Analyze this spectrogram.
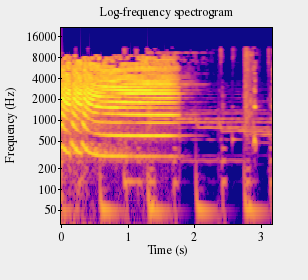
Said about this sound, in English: Hang on. This man earned it. Give him his air horn.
